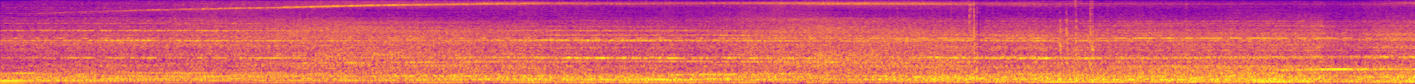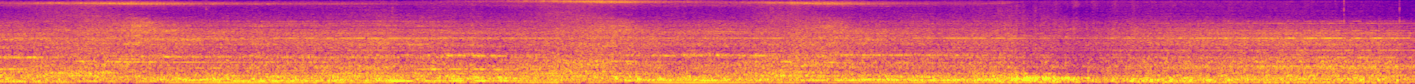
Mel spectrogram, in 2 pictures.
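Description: Great Western Railway Hitachi Intercity Express Train departing and accelerating. Its traction equipment gives a high whine that rises in pitch over the first few seconds, over a steady low running rumble.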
